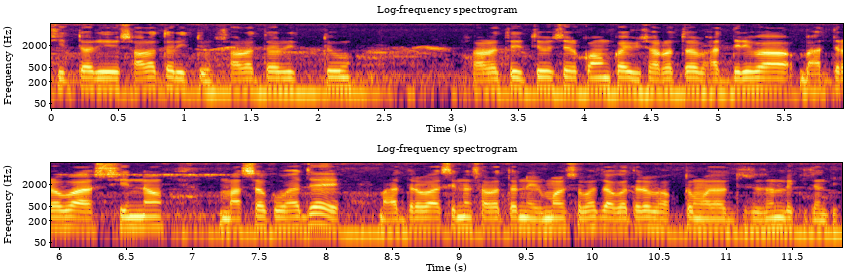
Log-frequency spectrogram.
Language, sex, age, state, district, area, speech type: Odia, male, 18-30, Odisha, Jagatsinghpur, rural, spontaneous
